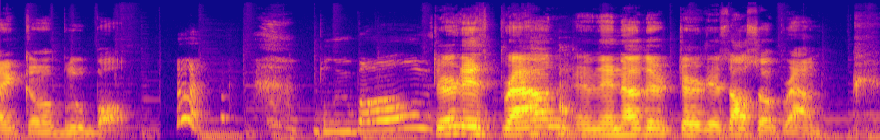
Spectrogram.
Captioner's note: laughing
